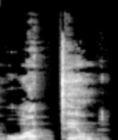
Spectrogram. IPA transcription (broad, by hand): ˈwæt.teɪl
